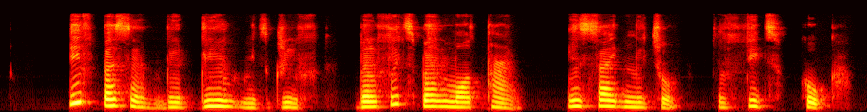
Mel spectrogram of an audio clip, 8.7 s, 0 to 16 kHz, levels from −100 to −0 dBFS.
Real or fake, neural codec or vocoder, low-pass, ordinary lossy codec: fake; autoencoder, 22.05 kHz, a latent of 192 numbers a frame, VITS, trained on one speaker; 9.9 kHz; none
